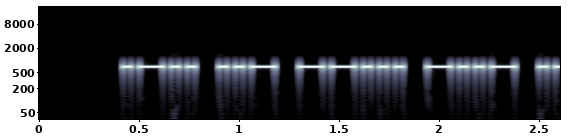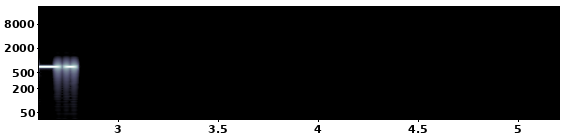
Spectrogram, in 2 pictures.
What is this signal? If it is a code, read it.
Morse code, heard as a keyed tone, about 30 wpm, 700 Hz. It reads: LU7XR
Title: DXCC-100 Call Signs - 5 Characters - Repeated 3x - 30wpm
